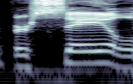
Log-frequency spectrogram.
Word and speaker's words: Versailles: Poultry Days is the tournament in Versailles, Ohio. For sales. Probably should pronounce it Versailles. because but, it's for sale. Versailles. but they- We're from West Virginia, so it's for sales.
